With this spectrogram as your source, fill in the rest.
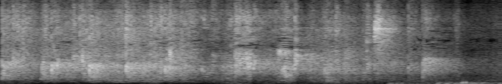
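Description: Audience applause at a church gathering, a moderate crowd clapping steadily throughout with a few sharper claps standing out near the end.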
